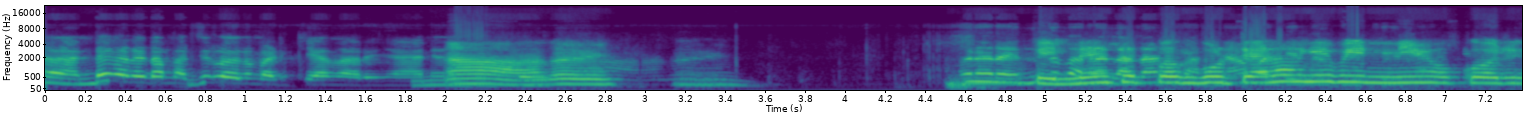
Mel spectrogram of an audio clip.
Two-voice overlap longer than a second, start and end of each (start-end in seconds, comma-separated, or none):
5.0-6.7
